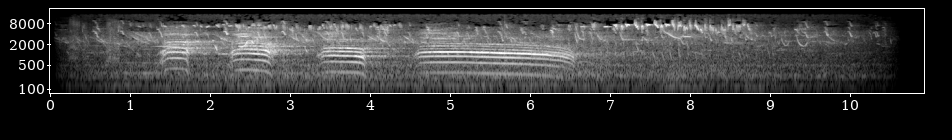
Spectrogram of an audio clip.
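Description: Many small birds chirping, with a crow cawing three short caws about a second apart, then one long drawn-out caw that slowly falls in pitch. The sound fades in at the start and dies away near the end.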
